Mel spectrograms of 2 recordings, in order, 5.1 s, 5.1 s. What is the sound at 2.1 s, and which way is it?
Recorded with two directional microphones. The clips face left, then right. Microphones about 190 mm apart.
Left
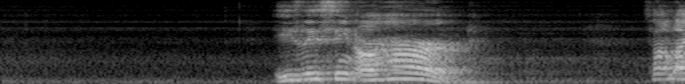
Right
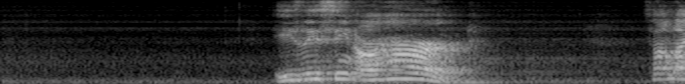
Speech, 30° left (ahead or behind).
